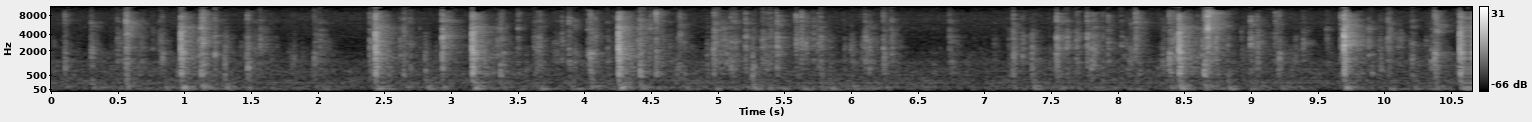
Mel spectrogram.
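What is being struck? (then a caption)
Plastic computer keyboard. Fingertips type continuously on the hollow keys of a black and silver ergonomic plastic computer keyboard resting on a wooden table. The result is a steady run of quick, dry taps with a soft, low thump under each one, with a few sharper, louder strokes standing out among them.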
